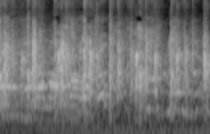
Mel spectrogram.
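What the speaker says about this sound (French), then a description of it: "Applaudis Juju." An audience claps for Juju at a street contest, loud and close with a quick, uneven rhythm, while voices talk alongside the clapping.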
